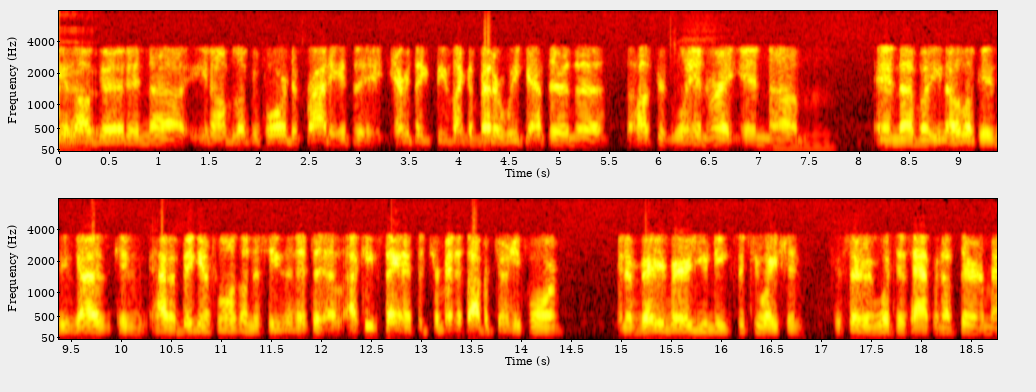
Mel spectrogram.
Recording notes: joins over the phone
